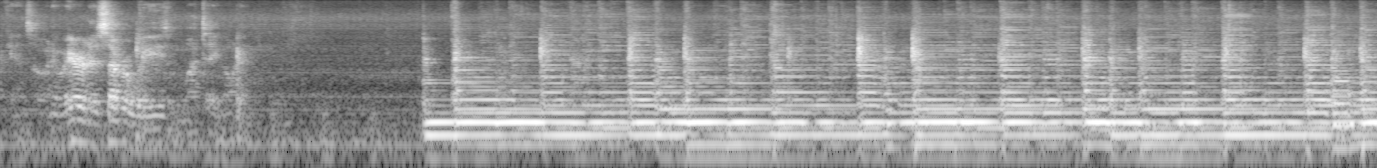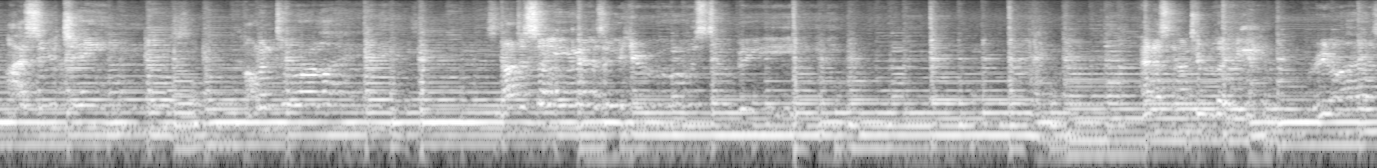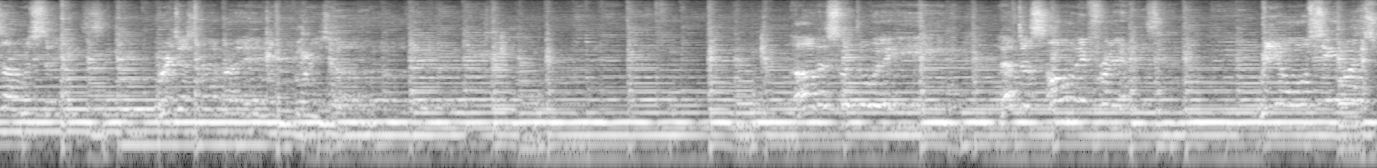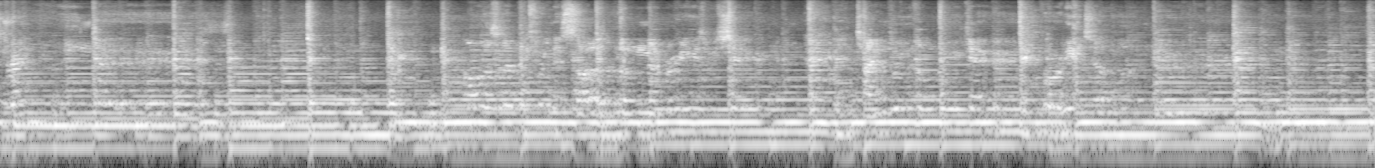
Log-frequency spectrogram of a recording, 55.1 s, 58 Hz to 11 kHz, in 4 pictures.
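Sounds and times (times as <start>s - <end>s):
solo electric guitar melody: 4.2s - 55.0s.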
